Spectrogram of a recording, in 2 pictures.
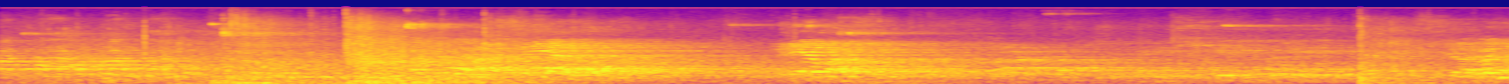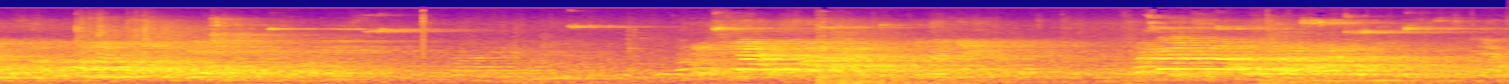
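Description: Futsal match in an echoing sports hall: players shout to one another in repeated bursts, while the ball is kicked and bounces on the hard court with sharp thuds. Short high squeaks of shoes on the floor come in between.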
